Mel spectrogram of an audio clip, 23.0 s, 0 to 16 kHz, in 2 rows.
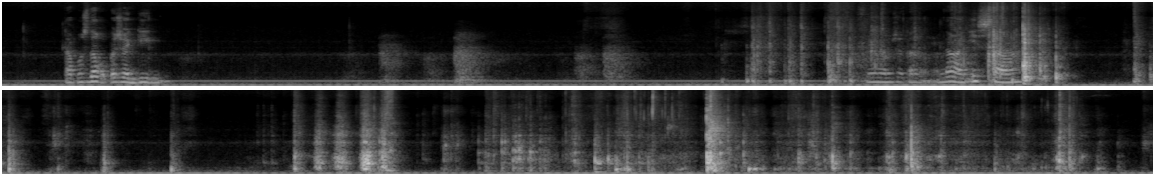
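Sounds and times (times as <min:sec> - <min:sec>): smartphone packaging rustling: 0:07.2 - 0:13.5, 0:14.1 - 0:22.6.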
